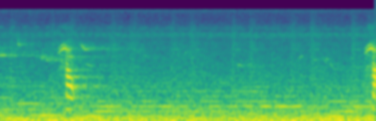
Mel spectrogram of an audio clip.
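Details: In a drier inland zone of India beyond the mangroves, antelopes give two sharp, shrill alarm calls a few seconds apart, calling to one another to warn that at least one Bengal tiger is close by.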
